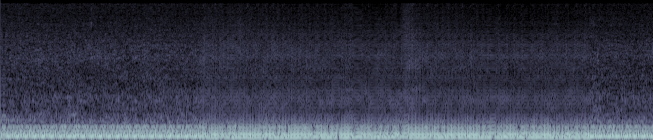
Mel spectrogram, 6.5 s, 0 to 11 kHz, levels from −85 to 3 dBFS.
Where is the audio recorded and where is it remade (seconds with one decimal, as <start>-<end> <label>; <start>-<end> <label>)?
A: 0.0-2.0 recorded; 2.0-5.9 remade; 5.9-6.5 recorded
